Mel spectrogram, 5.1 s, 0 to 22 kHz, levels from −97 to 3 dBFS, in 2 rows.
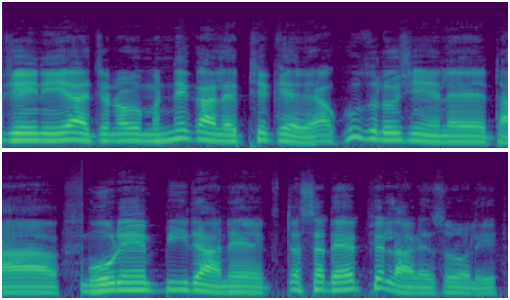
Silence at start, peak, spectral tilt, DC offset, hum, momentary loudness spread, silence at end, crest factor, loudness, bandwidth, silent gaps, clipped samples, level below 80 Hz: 0 s; -12 dBFS; -7 dB/octave; under 0.1%; none; 5 LU; 0.05 s; 16 dB; -29 LUFS; 10.5 kHz; none; under 0.1%; -66 dBFS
